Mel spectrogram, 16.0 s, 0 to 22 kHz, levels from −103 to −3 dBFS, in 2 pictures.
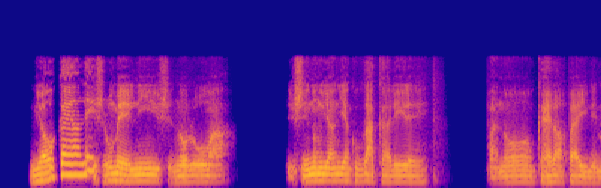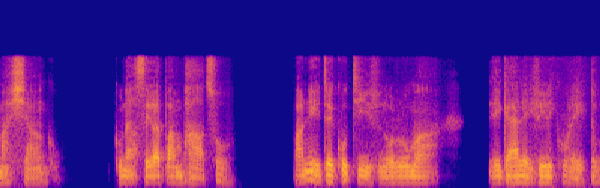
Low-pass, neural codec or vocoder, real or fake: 7.2 kHz; codec, 16 kHz in and 24 kHz out, 0.4 kbps, LongCat-Audio-Codec, fine tuned four codebook decoder; fake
